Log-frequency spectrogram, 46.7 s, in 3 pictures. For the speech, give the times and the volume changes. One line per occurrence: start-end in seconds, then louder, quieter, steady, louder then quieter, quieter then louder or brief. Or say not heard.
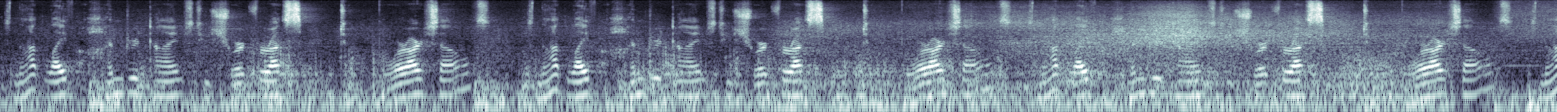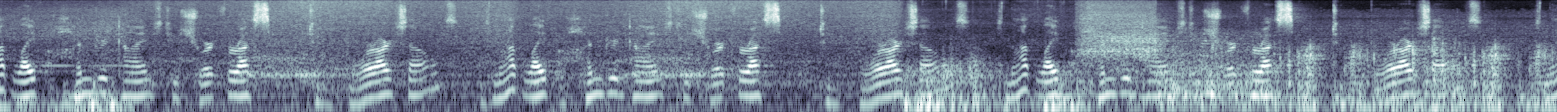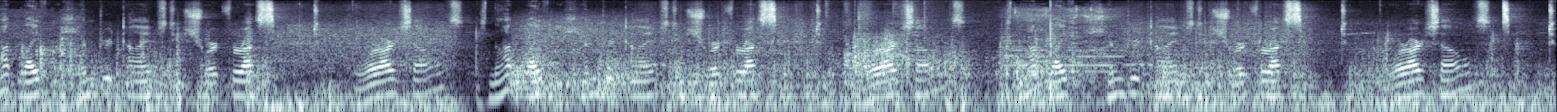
0.0-46.6 steady.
